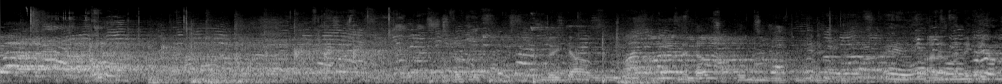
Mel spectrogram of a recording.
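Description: Men call out and talk across a large echoing hall.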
